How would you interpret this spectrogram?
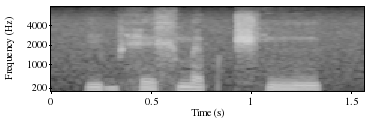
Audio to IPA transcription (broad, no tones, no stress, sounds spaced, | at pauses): i b h e x m ɛ p t͡ʃʰ ĩ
